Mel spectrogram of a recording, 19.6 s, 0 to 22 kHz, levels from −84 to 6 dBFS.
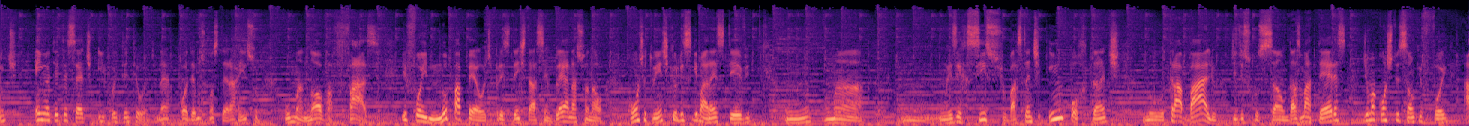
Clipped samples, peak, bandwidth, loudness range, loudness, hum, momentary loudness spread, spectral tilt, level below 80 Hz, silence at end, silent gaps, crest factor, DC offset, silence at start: under 0.1%; -2 dBFS; 19 kHz; 3 LU; -18 LUFS; none; 9 LU; -5.5 dB/octave; -32 dBFS; 0 s; none; 16 dB; under 0.1%; 0 s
